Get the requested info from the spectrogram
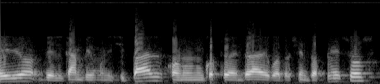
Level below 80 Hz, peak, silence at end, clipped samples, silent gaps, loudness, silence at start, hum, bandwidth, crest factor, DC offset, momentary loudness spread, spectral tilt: -62 dBFS; -8 dBFS; 0.05 s; under 0.1%; none; -21 LUFS; 0 s; none; over 20 kHz; 12 dB; under 0.1%; 7 LU; -7.5 dB/octave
